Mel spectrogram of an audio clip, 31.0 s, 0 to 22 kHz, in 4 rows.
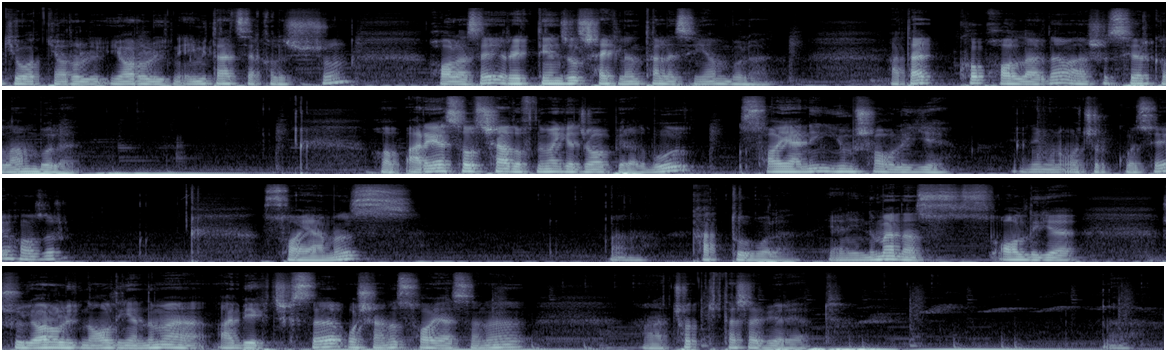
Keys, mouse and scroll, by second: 6.1 click, 8.6 click, 14.7 click, 18.2-18.9 drag, 19.3 scroll, 20.0-20.6 middle drag, 20.6 scroll, 21.6 scroll, 27.1 middle click, 27.5 middle click, 27.8-28.3 scroll, 30.9 middle click.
